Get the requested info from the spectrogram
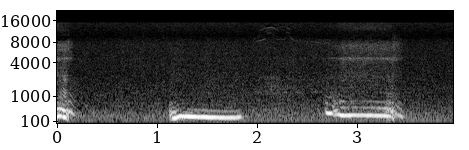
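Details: Domestic cat sleeping comfortably, snoring: three drawn-out, steady, low tonal breaths with a slightly nasal, buzzy edge, each lasting under a second and spaced about one and a half seconds apart, in a quiet indoor setting.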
